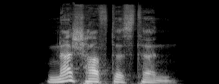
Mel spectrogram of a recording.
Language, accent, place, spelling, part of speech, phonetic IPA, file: German, Germany, Berlin, naschhaftesten, adjective, [ˈnaʃhaftəstn̩], De-naschhaftesten.ogg
- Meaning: 1. superlative degree of naschhaft 2. inflection of naschhaft: strong genitive masculine/neuter singular superlative degree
